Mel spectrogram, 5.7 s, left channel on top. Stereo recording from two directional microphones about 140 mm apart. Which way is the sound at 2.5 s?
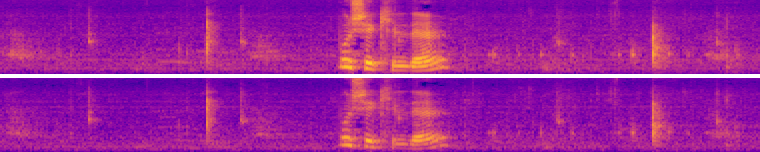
55° left (ahead or behind).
